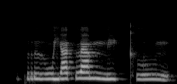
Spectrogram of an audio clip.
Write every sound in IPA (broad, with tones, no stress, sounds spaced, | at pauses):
p r ɯː˧ w j a˦˥ t̚ l a˥˩ m n i˥˩ ʔ kʰ l u˥˩ n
